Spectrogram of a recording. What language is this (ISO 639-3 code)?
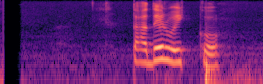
ben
